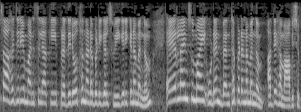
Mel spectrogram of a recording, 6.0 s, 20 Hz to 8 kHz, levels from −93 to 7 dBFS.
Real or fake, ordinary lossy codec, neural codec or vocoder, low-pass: real; none; none; 7.2 kHz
